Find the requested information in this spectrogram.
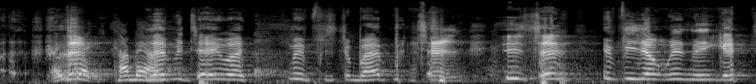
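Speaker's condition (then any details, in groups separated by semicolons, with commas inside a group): Cerebral palsy; born premature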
